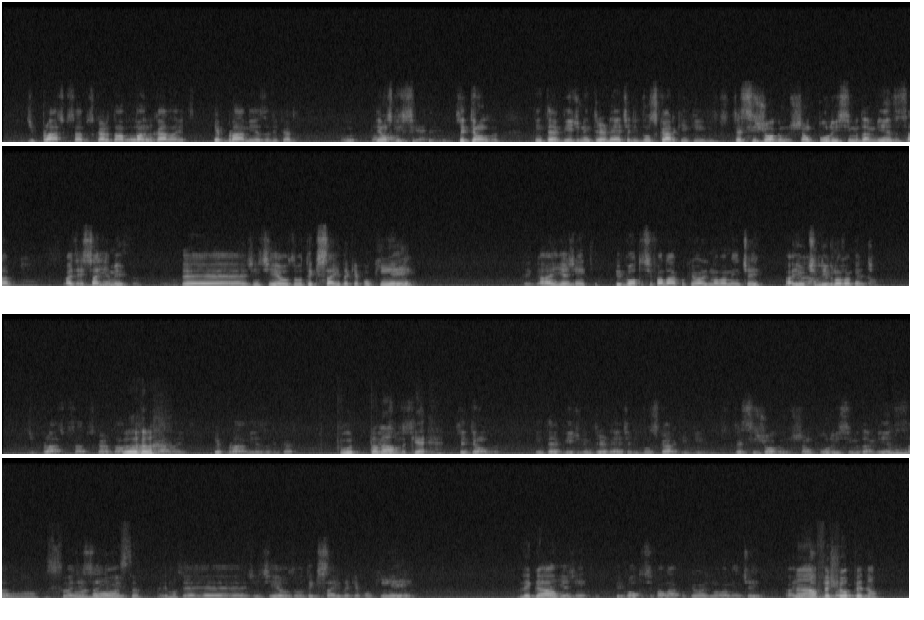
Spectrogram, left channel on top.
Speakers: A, on the left (about 50°); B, on the right (about 60°).
A: de plástico, sabe? Os caras dão uma
B: Aham.
A: pancada na mesa, quebrar a mesa ali, cara.
B: Puta,
A: Tem
B: não.
A: uns que se,
B: Aqui é...
A: você tem um, tem até vídeo na internet ali de uns caras que, que até se jogam no chão, pulam em cima da mesa,
B: Nossa,
A: sabe? Mas
B: mano,
A: é isso
B: nossa.
A: aí, amigo.
B: É emo-
A: É, a gente, eu vou ter que sair daqui a pouquinho aí.
B: Legal.
A: Aí a gente volta a se falar a qualquer hora novamente aí. Aí
B: Não,
A: eu te ligo
B: fechou,
A: novamente.
B: Pedrão.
